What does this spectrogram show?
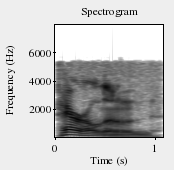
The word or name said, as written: perilune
